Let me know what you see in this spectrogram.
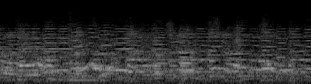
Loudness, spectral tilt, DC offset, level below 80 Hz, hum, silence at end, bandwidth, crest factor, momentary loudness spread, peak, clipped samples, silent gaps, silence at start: -33 LUFS; -3 dB/octave; under 0.1%; -64 dBFS; none; 0 s; 16 kHz; 14 dB; 3 LU; -20 dBFS; under 0.1%; none; 0 s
